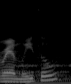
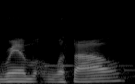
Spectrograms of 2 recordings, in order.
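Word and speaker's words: Ramlethal: So it's more like Ram Lethal. That's yeah. In Etheria, humans and horses are just ordinary beings. I just want to say I said that before you typed it, okay? That's yeah, like menthol, yeah.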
